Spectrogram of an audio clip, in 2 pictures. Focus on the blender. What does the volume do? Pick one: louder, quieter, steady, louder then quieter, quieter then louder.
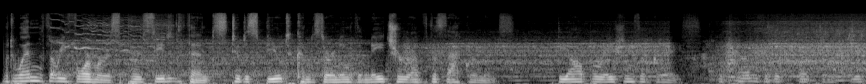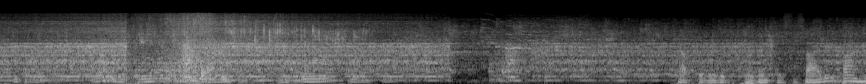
louder then quieter.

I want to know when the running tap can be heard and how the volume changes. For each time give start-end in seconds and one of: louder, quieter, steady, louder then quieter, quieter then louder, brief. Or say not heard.
6.8-17.2 louder then quieter.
